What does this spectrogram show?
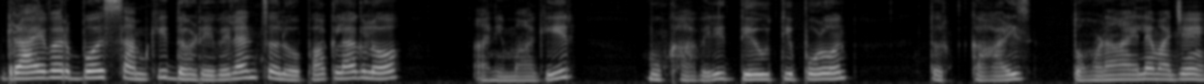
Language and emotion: Goan Konkani, fearful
